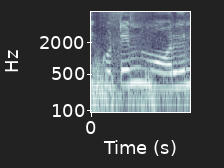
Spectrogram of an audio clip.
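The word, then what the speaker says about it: Guten Morgen: तो उनके गुटन मॉर्गन बोलते हैं।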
